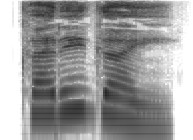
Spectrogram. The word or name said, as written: ಕರಿಗಿ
